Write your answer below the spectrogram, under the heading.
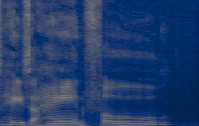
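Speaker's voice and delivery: imitated Mississippi kid's drawl. Retelling a shoot, the speaker quotes a kid from Mississippi in a Forrest Gump accent. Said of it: "he sounds like Forrest Gump".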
